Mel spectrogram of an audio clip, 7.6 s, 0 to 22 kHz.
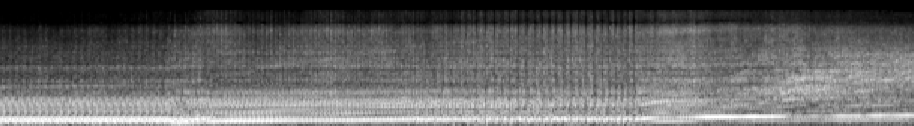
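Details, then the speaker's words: Turbocharged drag car on test pass to the eighth mile with O2 sensor now working: engine note climbs steadily through two quick shifts at full throttle, even and clean with no stumble, no longer breaking up; healthy pull. "does that sound so much better it sounds a lot happier it doesn't sound like it's running like thirty pounds of boost the whole way"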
